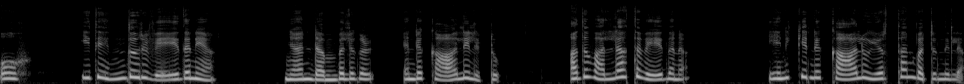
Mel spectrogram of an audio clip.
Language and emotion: Malayalam, sad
